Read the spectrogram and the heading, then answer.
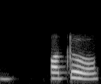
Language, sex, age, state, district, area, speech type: Bengali, female, 45-60, West Bengal, Alipurduar, rural, conversation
